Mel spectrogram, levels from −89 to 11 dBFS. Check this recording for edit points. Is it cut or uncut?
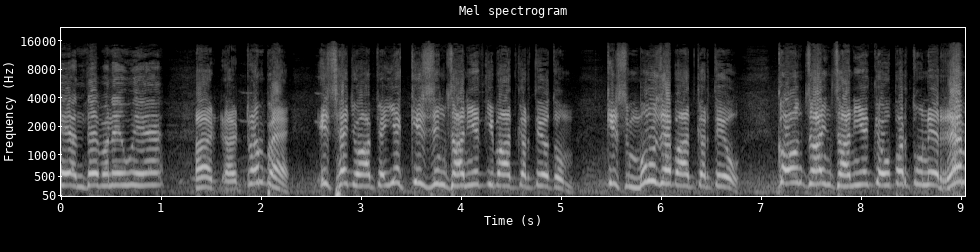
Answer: cut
